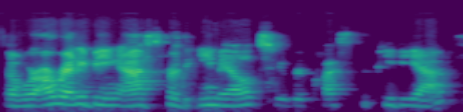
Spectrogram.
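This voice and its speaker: A woman's voice: mid-range voice, fairly even intonation, fairly quick, a bit bright, husky, muffled recording. A woman hosting a live virtual product launch over a video call, upbeat and full of praise for her guest. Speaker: host.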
